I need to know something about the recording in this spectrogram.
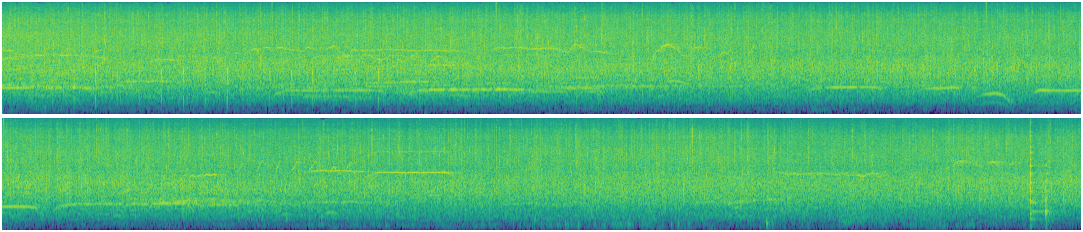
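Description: A large audience applauding steadily, with scattered voices calling out and cheering over the clapping.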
